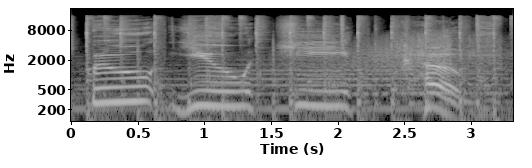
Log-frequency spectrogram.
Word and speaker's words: Fuyuhiko: last name is my first name is pronounced boo you he code i'm still an inexperienced member of my family's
